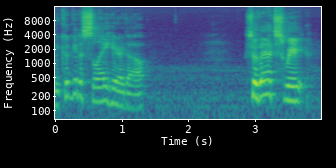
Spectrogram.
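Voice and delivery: yawning while talking. Commenting on a game run, yawning while talking. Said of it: "Apologies for the yawning".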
